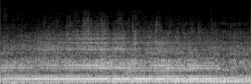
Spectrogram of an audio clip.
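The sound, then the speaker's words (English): Loud, steady engine drone from a Ferrari 458 Italia sports car on a race circuit during a safety car period, a continuous harmonic roar that holds an even level throughout with no break. “That's a Ferrari 458 Italia.”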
